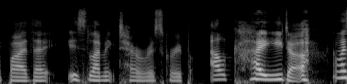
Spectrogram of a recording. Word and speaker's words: Al-Qaeda: Al-Qaeda. I think that's how it's said. Al-Qaeda, like hyena.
